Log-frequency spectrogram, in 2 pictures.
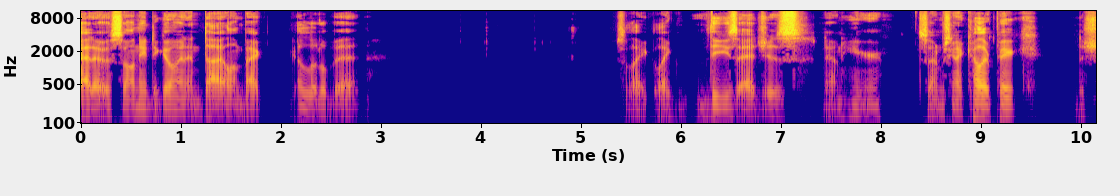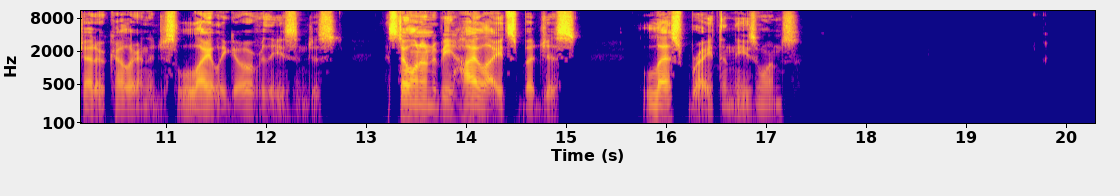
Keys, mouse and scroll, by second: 0.7 click, 1.4-3.2 drag, 4.7 click, 8.4 s, 9.0 f, 9.4 click, 10.5-15.6 drag, 17.6-19.1 drag, 19.6-20.2 drag.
